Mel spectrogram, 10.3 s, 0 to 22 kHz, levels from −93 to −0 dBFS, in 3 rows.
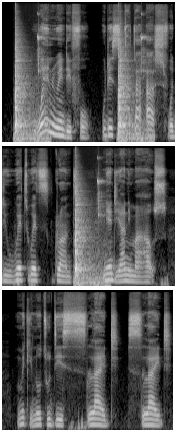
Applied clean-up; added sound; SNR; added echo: none; Door; -4 dB; none.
